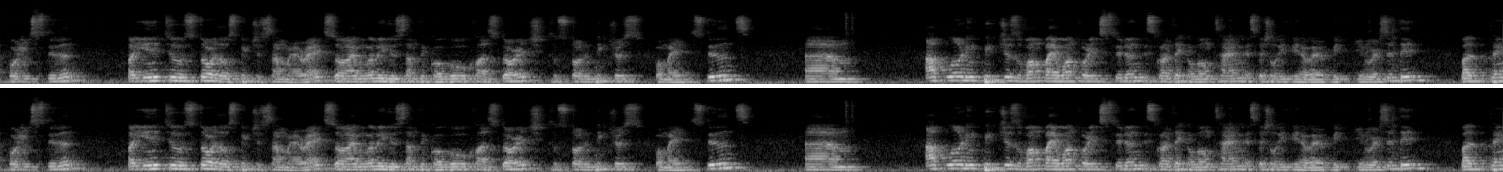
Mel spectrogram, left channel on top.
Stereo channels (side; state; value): both; identical; correlation 1.00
